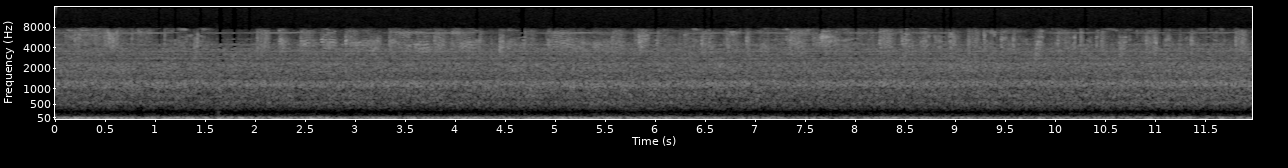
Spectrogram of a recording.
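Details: Steady low wind rumble buffeting the microphone, with no animal calls heard.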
